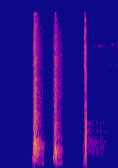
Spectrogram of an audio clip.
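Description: Three short plop sound effects about half a second apart, the last one sharper, from a logo animation's sound design.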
